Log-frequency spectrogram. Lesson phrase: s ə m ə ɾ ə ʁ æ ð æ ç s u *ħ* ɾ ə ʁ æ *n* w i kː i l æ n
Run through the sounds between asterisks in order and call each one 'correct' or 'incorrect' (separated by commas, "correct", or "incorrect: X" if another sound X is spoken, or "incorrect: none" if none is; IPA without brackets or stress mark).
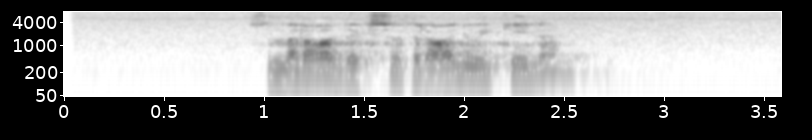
incorrect: θ, correct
